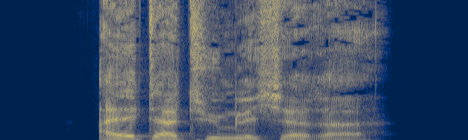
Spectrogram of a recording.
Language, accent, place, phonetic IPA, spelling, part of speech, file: German, Germany, Berlin, [ˈaltɐˌtyːmlɪçəʁə], altertümlichere, adjective, De-altertümlichere.ogg
- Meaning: inflection of altertümlich: 1. strong/mixed nominative/accusative feminine singular comparative degree 2. strong nominative/accusative plural comparative degree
